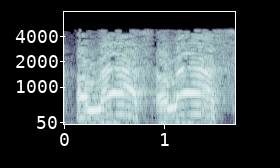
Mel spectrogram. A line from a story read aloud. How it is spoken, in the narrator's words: They started crying out very loudly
